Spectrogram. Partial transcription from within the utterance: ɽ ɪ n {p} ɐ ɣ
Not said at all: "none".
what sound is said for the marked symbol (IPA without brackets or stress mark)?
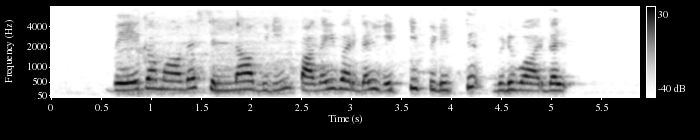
p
